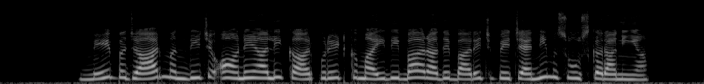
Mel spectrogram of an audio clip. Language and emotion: Dogri, fearful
